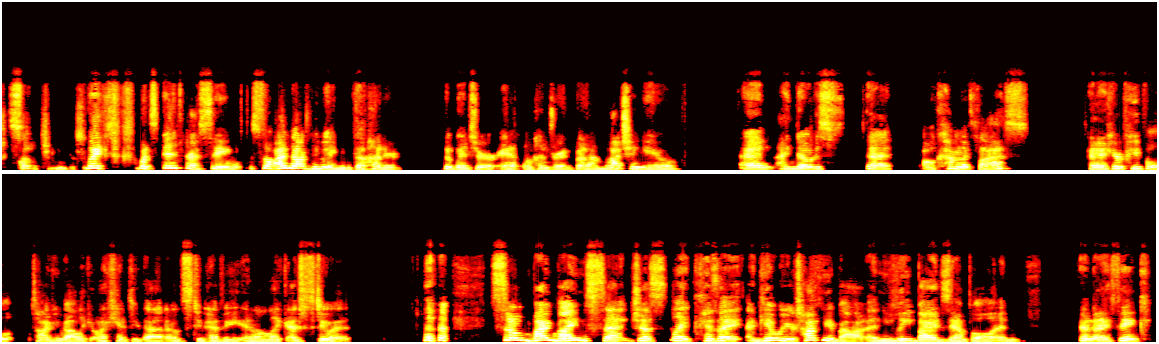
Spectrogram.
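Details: Adult woman speaking; normal speech.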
